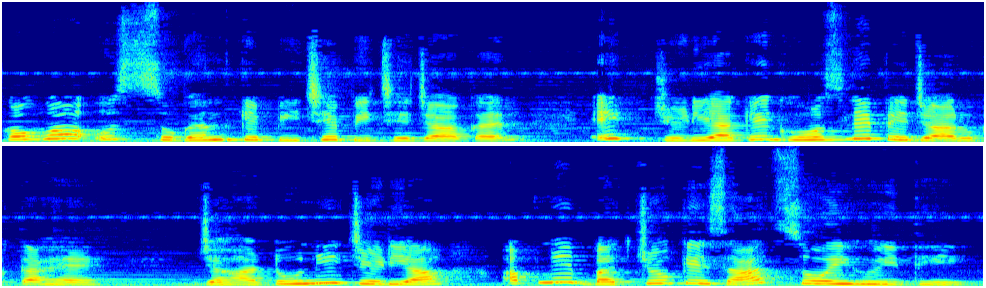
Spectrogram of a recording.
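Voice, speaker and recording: High-pitched woman storyteller. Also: lively intonation, unhurried, faint music behind. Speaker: story narrator. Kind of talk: scripted children's story narration.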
